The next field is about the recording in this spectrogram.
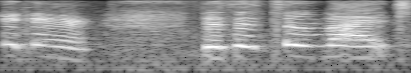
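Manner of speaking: very high-pitched words squeezed through laughter. Retelling what she said to Tigger: retelling own laughing words. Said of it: "I started laughing like".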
